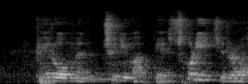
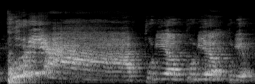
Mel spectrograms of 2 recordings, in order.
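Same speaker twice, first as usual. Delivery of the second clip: shouting fire; 7 semitones higher than usual. Acted. Person whose house burns, alarmed shouting. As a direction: scream fire at the top of your lungs. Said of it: "이게 진짜야".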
